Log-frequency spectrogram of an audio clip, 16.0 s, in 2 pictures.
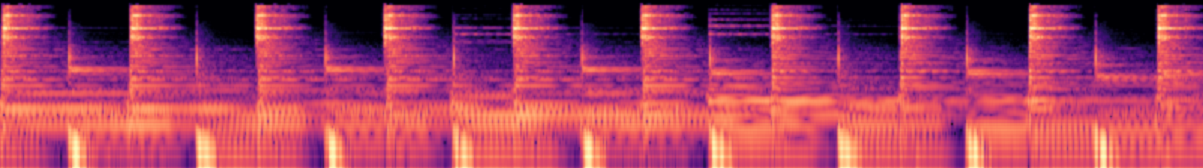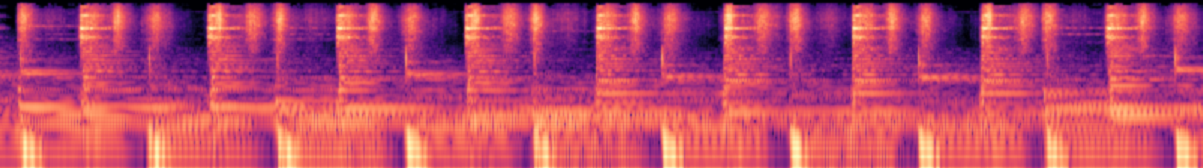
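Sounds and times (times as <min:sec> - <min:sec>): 
banjo backing track in the key of G: 0:00.0 - 0:16.0.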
